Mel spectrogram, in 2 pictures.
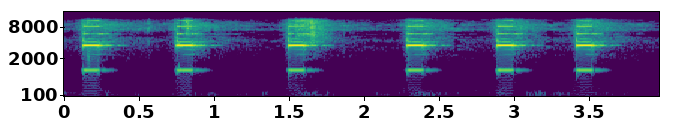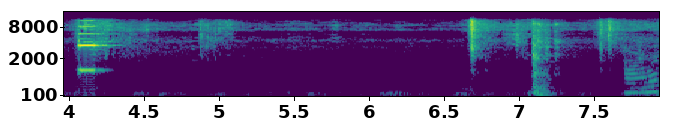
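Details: IV infusion pump set up to infuse hydration fluid after the IV was flushed and confirmed in the vein, in a nursing demonstration; seven short electronic beeps, then faint clicks and rustling.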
